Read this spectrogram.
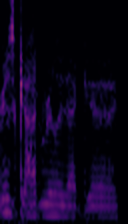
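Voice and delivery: soft, low, insinuating murmur; Satan's whisper. Acted. Satan whispering doubt in your ear, soft and low. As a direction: drop low and sow doubt. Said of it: "He wants to whisper".

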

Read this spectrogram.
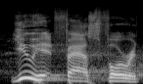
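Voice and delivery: ordinary talk

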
